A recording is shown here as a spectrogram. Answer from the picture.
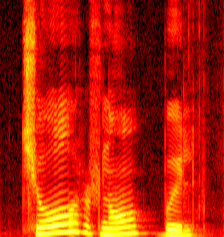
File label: Chornobyl slow, ukrainische Aussprache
